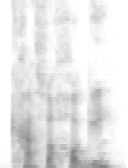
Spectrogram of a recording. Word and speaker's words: Khashoggi: I believe that's the correct pronunciation. Khashoggi.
